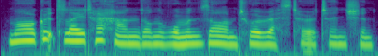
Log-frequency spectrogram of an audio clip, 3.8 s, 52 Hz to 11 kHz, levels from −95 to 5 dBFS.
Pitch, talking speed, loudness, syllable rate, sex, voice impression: 185 Hz, 190 wpm, -16 LUFS, 5.0 syllables/s, female, feminine, middle-aged, slightly relaxed, powerful, clear, halting, slightly intellectual, slightly friendly, unique, lively, slightly strict, slightly sharp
